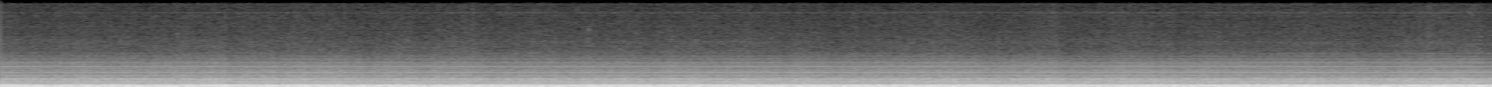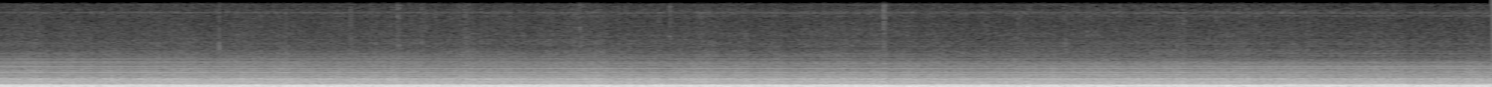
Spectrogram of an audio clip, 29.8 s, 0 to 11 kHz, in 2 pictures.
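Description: Steady cabin noise inside a Boeing 737-800 climbing after takeoff: the rumble of its CFM56-7B turbofan engines with several steady humming tones, unchanging throughout.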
